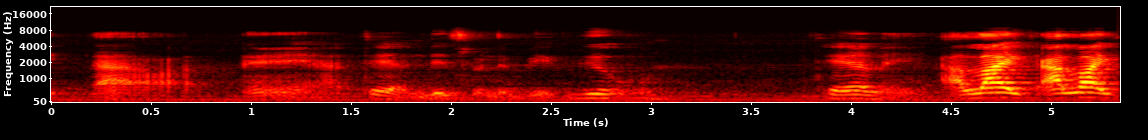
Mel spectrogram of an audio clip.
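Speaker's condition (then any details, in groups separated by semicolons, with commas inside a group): Cerebral palsy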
